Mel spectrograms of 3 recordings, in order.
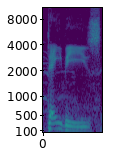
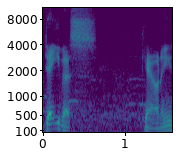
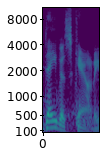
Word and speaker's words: Davis County: Davies I do know the people there who are from Davis County pronounce it Davis County the two to Beck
